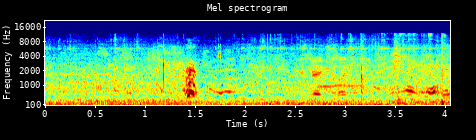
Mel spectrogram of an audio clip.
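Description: A dog barks once, short and loud, about a second and a half in, over outdoor background noise and faint voices.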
